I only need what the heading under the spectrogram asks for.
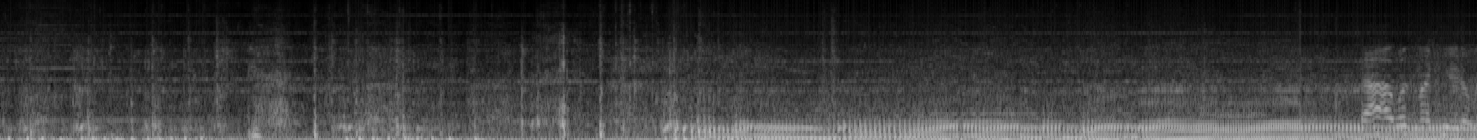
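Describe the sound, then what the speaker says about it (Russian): A scooter engine starts up loud and close after clattering and a voice, then drones steadily with wavering revs as the rider turns around and rides off. "Парень быстро развернул свой скутер и уехал оттуда."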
